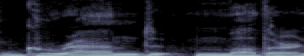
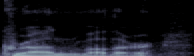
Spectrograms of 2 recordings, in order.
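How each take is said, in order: First: It is said as two separate words, grand mother. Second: It is said as one ordinary word, grandmother. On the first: It is a title. The speaker calls it right. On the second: It is the ordinary family word. The speaker calls it wrong.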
